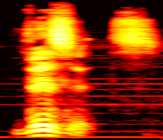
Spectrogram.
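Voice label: "visits", US English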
